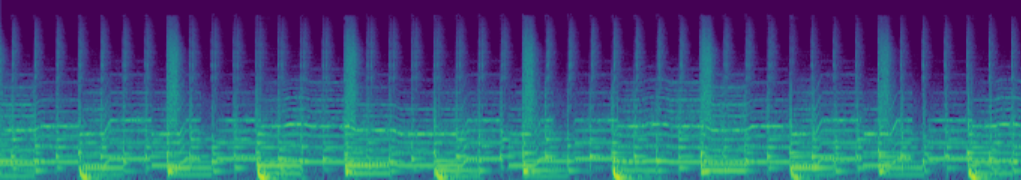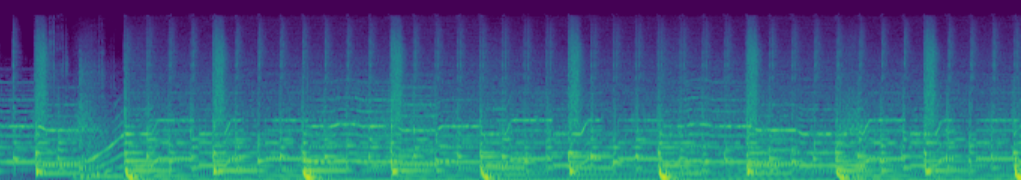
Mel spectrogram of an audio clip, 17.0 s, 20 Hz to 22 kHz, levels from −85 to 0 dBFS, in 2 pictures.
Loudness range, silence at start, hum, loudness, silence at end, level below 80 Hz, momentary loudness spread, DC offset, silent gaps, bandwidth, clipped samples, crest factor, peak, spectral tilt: 1 LU; 0 s; none; -22 LUFS; 0 s; -30 dBFS; 5 LU; under 0.1%; none; 16 kHz; under 0.1%; 20 dB; -2 dBFS; -6 dB/octave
